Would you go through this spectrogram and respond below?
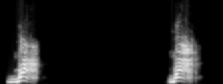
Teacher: Ma is a falling tone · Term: fourth tone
